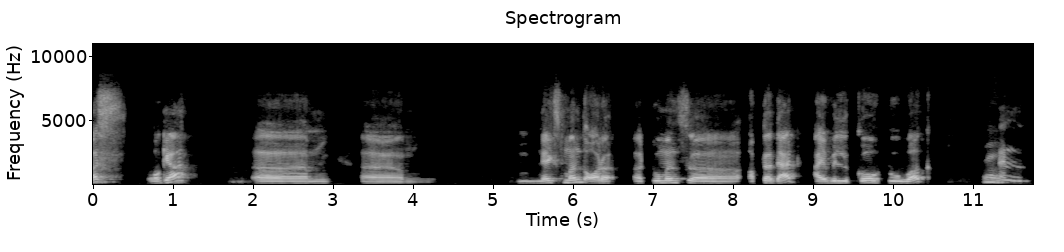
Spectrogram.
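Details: Adult man with aphasia after a brain haemorrhage (burst) stroke hitting his speech centre; told he would never speak again; relearned speech through years of speech therapy; still hesitates and cannot always finish sentences; aphasia after stroke.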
